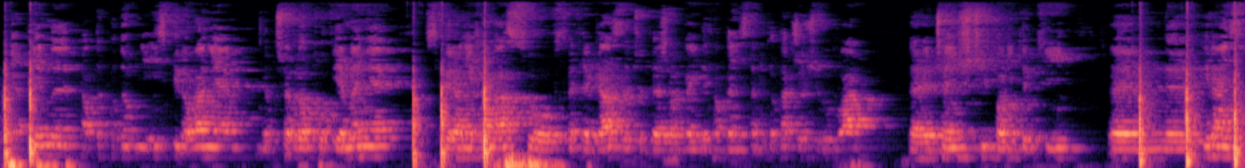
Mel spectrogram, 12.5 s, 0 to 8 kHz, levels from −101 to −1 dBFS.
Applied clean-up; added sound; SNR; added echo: classical method WPE with log-MMSE.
